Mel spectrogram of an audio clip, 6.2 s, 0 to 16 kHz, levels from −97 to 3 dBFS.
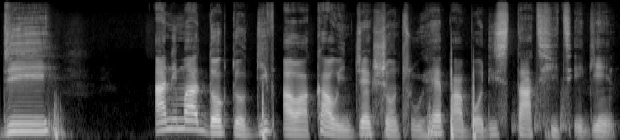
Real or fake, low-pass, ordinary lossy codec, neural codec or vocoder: real; 14.4 kHz; none; none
